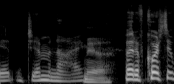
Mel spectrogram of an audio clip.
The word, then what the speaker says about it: Gemini: may be surprised at the way that they pronounce the name of the Space Program the one that spelled GE m i n i how do you say it most people say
